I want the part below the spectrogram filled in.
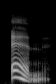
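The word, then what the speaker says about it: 円: In Japan, the currency is yen or n in Japanese.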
